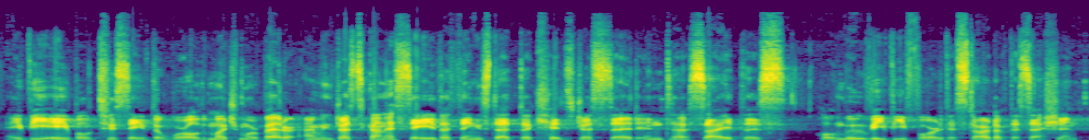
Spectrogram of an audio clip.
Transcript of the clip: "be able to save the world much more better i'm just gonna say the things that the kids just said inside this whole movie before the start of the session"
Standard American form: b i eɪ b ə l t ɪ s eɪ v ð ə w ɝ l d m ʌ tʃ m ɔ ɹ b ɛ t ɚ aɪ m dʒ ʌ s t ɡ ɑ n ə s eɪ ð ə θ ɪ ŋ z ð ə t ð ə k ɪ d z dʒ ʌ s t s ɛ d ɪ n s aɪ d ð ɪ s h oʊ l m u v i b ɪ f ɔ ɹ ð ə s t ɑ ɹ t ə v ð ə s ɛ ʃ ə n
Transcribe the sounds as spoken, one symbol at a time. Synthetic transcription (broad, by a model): b i eɪ b l t ɪ s eɪ v ð ə w ɝ l d m ʌ tʃ m ɔ ɹ b ɛ t ɚ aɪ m dʒ ʌ s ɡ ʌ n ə s eɪ ð ə θ ɪ ŋ z ð ə t ð ə k ɪ d z dʒ ʌ s t s ɛ d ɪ n s aɪ d ð ɪ s h oʊ l m u v i b ɪ f ɔ ɹ ð ə s t ɑ ɹ t ə v ð ə s ɛ ʃ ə n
